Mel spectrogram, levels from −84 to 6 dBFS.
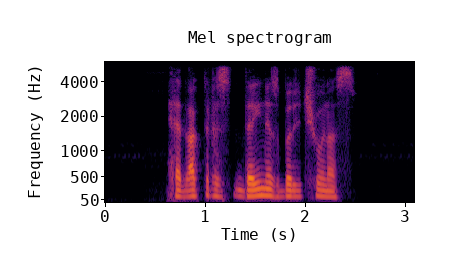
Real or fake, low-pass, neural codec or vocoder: fake; 5.4 kHz; codec, 16 kHz in and 24 kHz out, 0.6 kbps, FocalCodec, streaming, 2048 codes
